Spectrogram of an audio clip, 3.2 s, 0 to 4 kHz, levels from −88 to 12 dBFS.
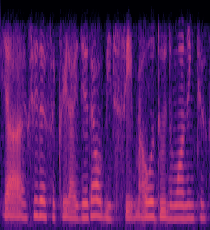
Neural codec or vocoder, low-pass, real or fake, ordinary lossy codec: none; 3.6 kHz; real; Opus, 32 kbps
